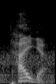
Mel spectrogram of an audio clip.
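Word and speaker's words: Tayga: wonderful cast corvette dude taga is pronounced taiga as in shutai um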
